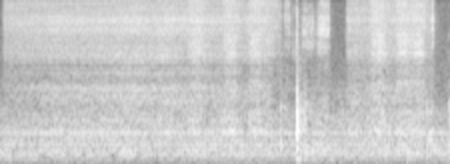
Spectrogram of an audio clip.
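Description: An airbrush sprays paint over stripped wire bent into a hair-shaped stencil for a monochrome portrait, giving a soft continuous hiss in short pulsing bursts with a small click partway through.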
